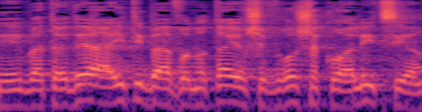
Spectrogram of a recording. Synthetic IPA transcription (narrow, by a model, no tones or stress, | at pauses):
veatajo̞deaaitibeavo̞notajo̞ʃe̞vʁo̞ʃhako̞alit͡sja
